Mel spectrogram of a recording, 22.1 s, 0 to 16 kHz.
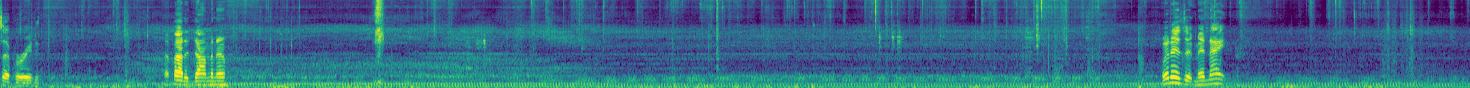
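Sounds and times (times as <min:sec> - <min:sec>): engine droning: 0:00.0 - 0:22.0
faint clicks: 0:03.8 - 0:04.6.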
